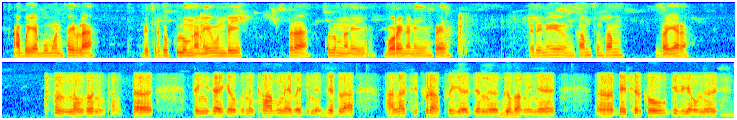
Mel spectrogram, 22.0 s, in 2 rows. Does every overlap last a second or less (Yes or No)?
Yes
